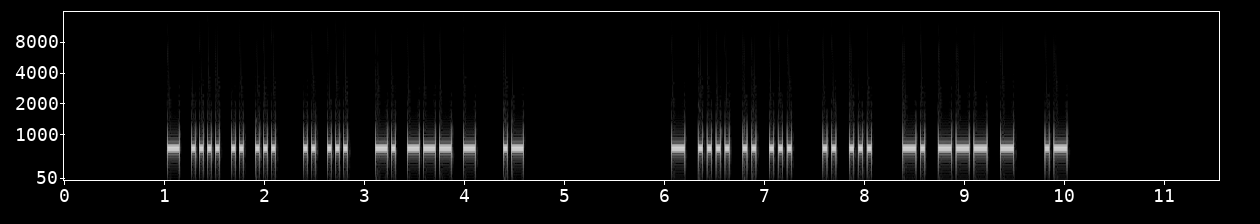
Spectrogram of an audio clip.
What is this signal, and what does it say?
Morse code, heard as a keyed tone, about 29 wpm, 700 Hz. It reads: THIS IS NOT A THIS IS NOT A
